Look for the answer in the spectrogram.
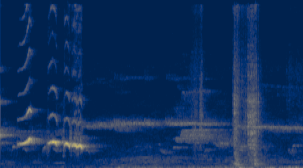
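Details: Female Oriental magpie-robin (kacer poci) in breeding condition, tail spread open while calling. Two or three short buzzy chirps, then faint hiss and a scratchy noise burst.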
